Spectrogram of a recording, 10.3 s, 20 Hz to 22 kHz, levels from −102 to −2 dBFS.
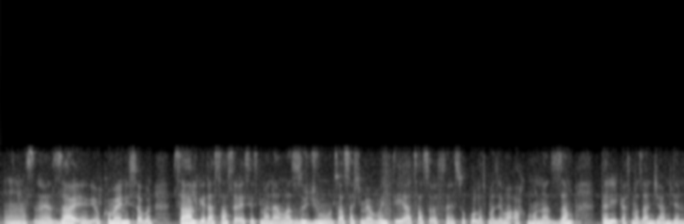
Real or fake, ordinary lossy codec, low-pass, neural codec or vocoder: real; Opus, 24 kbps; 7.2 kHz; none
